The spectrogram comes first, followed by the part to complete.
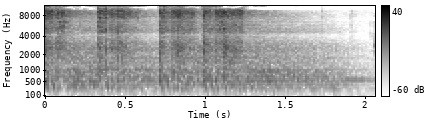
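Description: Semi-automatic pistol shots from a TV promo, about five in quick succession over the first second and a half, fading off after. Heard through a tablet's speaker.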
